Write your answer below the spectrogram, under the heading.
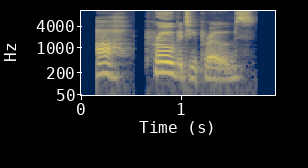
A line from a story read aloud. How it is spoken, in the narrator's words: sighed Travers theatrically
